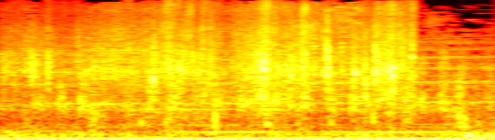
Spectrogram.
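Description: Dense crackling and snapping of twigs and brush, building and then cutting off abruptly, over a low steady drone.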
